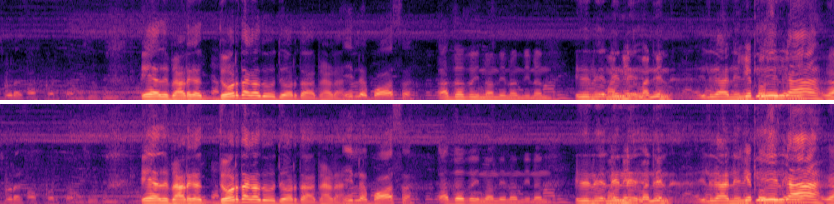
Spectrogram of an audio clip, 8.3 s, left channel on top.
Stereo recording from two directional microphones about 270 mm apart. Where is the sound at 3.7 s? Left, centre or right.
Right.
